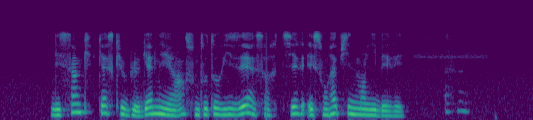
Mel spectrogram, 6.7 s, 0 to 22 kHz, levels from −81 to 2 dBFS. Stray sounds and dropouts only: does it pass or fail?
fail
